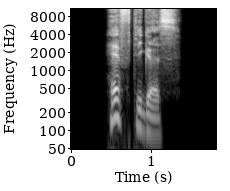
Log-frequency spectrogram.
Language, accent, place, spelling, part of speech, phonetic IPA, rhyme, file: German, Germany, Berlin, heftiges, adjective, [ˈhɛftɪɡəs], -ɛftɪɡəs, De-heftiges.ogg
- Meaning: strong/mixed nominative/accusative neuter singular of heftig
